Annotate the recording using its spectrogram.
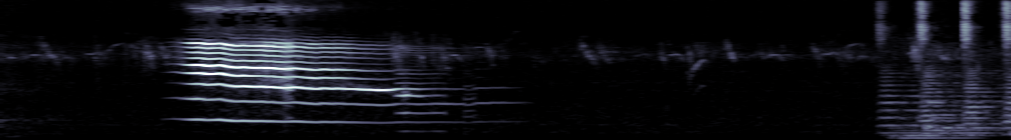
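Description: A cartoon cat's single long meow, about two seconds long and falling slightly in pitch as it fades. Brassy background music comes in near the end.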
